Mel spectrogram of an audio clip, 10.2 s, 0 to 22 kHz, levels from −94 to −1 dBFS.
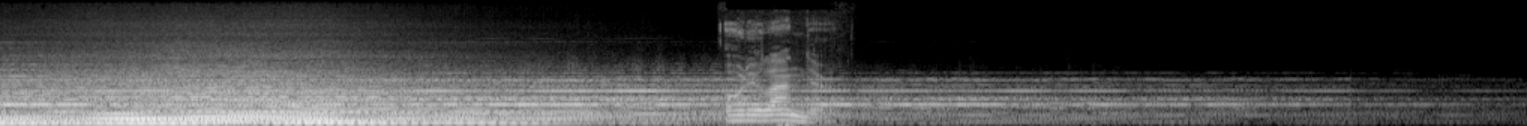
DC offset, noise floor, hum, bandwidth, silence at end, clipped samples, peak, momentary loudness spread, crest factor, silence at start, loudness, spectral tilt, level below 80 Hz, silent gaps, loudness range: under 0.1%; -63 dBFS; none; 12 kHz; 1.95 s; under 0.1%; -6 dBFS; 22 LU; 16 dB; 0 s; -21 LUFS; -8.5 dB/octave; -30 dBFS; none; 23 LU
